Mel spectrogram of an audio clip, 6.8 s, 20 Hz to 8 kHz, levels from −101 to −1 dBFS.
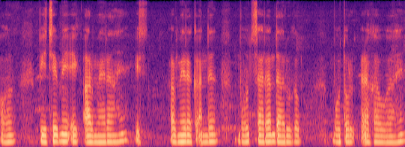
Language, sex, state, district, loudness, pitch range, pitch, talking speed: Hindi, male, Arunachal Pradesh, Papum Pare, -17 LUFS, 130-140 Hz, 135 Hz, 160 wpm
